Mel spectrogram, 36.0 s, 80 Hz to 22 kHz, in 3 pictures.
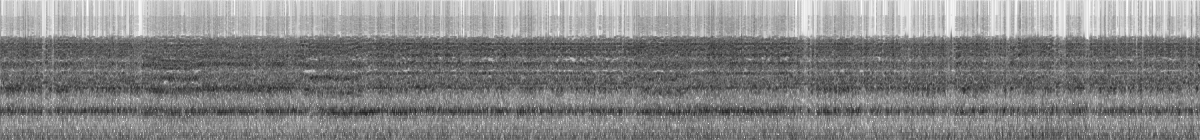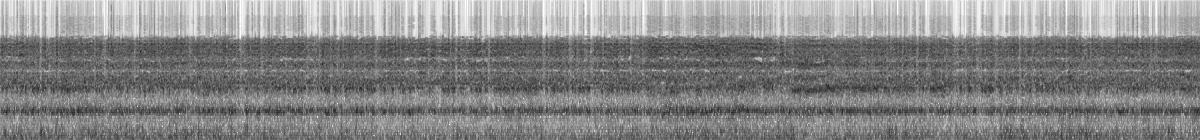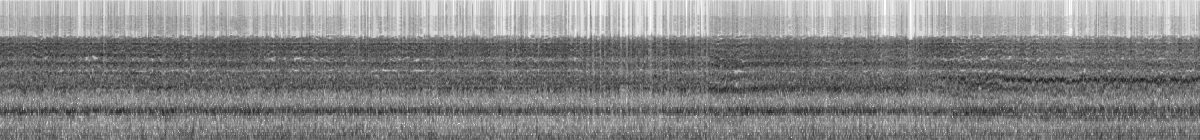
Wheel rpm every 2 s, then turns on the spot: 230, 220, 230, 230, 240, 240, 230, 240, 230, 230, 230, 230, 230, 230, 240, 230, 230, 170.
none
